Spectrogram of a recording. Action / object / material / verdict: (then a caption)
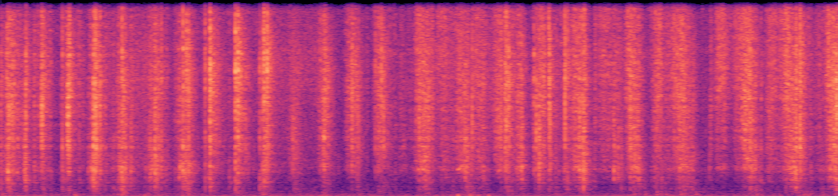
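scrape / denim jeans fabric / denim / none. Fingernails scratch and rub the front and back pockets of light-blue button-fly denim jeans while they are worn. The clip is a steady stream of raspy, bright scratching strokes on the fabric, with quick repeated bursts and soft low thumps underneath.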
